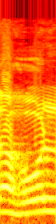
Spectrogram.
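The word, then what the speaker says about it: whole: फॉर द होल night, for यानी के लिए, द होल, इसे होल पढ़ेंगे, डब्ल्यू साइलेंट होता है लेकिन लिखेंगे जरूर।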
